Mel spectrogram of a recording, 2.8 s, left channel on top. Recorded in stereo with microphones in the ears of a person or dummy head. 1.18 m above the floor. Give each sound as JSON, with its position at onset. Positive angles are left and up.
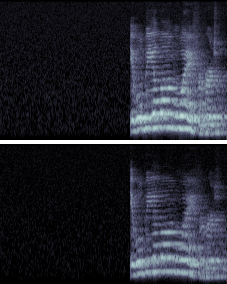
{"t": 1.6, "sound": "a woman speaking", "side_deg": -15, "distance_m": 0.6}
